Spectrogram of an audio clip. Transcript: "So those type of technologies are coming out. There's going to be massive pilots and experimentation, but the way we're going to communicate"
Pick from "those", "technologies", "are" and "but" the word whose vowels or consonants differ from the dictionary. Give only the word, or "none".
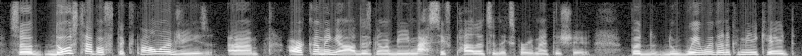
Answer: none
